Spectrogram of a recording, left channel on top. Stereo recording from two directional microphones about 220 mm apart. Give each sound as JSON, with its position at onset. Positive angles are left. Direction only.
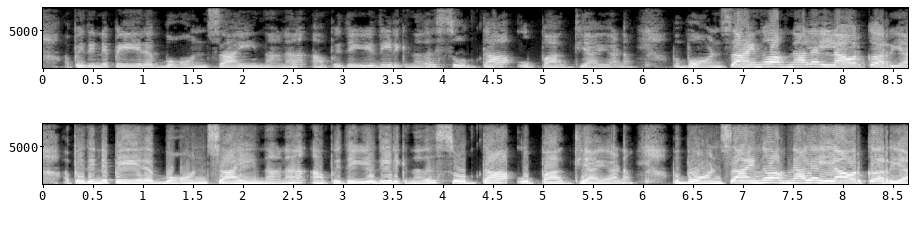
{"t": 0.3, "sound": "a woman's voice", "side_deg": -40}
